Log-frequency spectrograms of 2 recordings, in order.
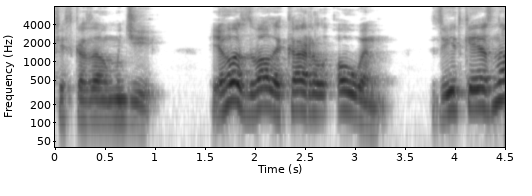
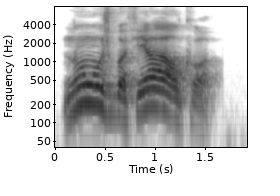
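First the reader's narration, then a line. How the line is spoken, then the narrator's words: Muttered. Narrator (Ukrainian): Він щось буркнув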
